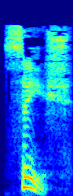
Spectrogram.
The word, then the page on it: seiche: British English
